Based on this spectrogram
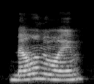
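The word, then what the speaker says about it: Melinoë: of events that happened, Melanoi, that's how I'm choosing to pronounce it, and it's very specific on how the spelling is supposed to be. Melinoe with the 2 dots over the E.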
